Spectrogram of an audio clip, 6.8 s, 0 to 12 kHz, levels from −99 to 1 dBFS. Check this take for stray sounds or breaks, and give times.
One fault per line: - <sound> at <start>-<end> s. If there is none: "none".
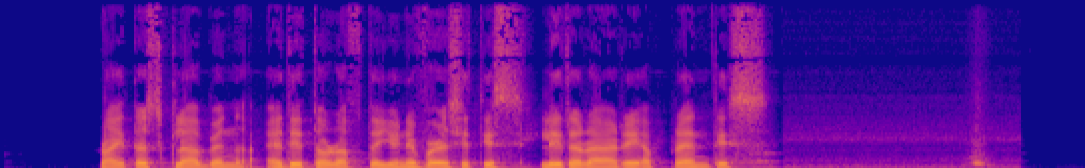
- whoosh at 6.0-6.3 s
